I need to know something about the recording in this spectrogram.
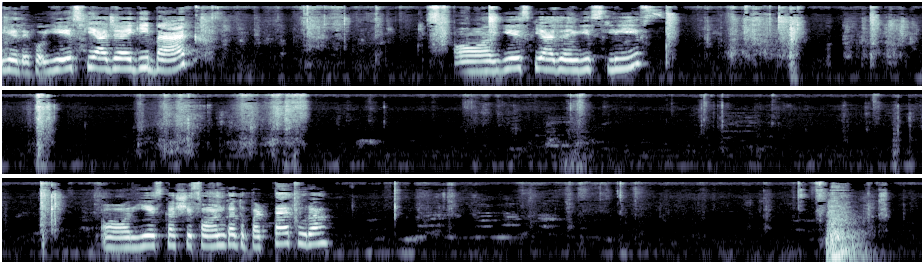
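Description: Cloth rustles as it is unfolded and shaken.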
